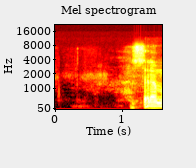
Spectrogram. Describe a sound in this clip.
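A middle-aged man begins to speak calmly into a close microphone.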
